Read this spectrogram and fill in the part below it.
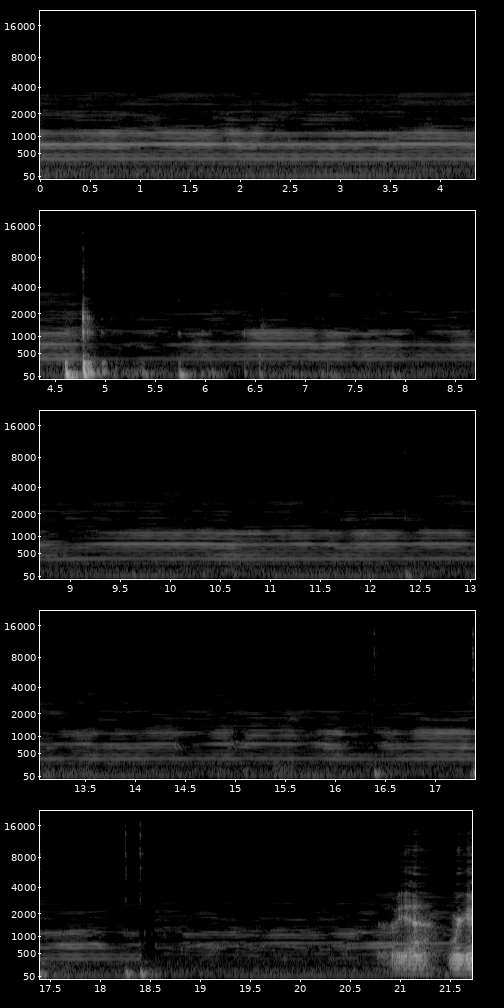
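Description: An electrical hum slowed to ten percent speed becomes a deep, steady harmonic drone like a passing airplane, continuous throughout, with a few sharp clicks and thumps.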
